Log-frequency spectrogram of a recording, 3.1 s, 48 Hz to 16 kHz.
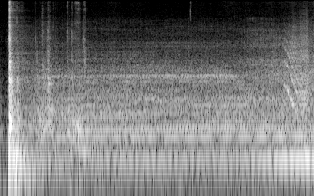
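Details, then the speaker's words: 1977 Cadillac DeVille: solid clunk as the key turns at the trunk, then a smooth motor whirr as the GM automatic trunk closer releases the latch normally. "This is the era where GM started putting automatic trunk closers. And a lot of people were used to the 50s and 60s by now, and they would slam the trunk and break that thing every time. They was breaking like crazy. You don't slam these trunks. In fact, when I turn the key, you'll be able to hear it releasing."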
